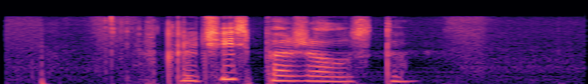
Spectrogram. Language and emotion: Russian, neutral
